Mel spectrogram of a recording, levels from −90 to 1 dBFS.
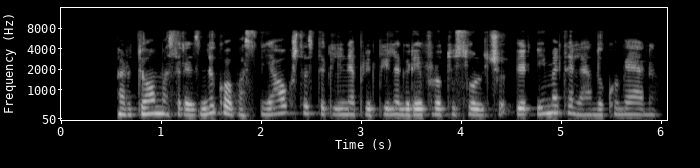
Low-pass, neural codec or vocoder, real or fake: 7.2 kHz; none; real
